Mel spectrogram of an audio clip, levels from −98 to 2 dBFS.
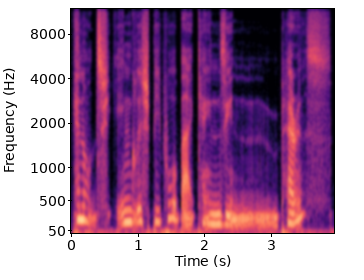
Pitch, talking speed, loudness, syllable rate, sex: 165 Hz, 105 wpm, -20 LUFS, 3.2 syllables/s, male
